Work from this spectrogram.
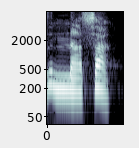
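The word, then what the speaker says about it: נשא: acepciones hebreas la palabra exaltado es Nasa en es a con acento en la a y quiero tocar nada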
